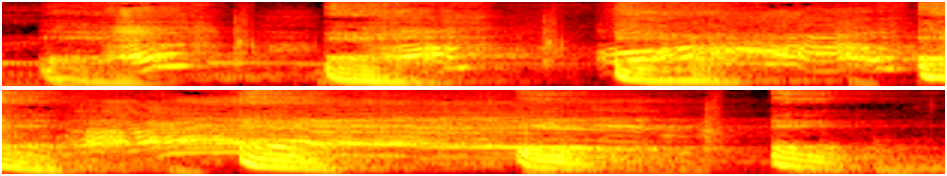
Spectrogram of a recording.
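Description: People screaming together in a series of loud vocal outbursts, each one falling in pitch and fading before the next begins. The wailing, groan-like cries follow one another at a steady rhythm.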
